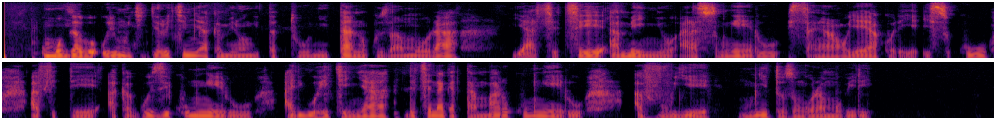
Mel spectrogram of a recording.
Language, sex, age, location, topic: Kinyarwanda, male, 18-24, Kigali, health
